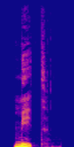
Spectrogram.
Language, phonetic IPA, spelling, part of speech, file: Hungarian, [ˈmit], mit, pronoun, Hu-mit.ogg
- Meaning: 1. accusative singular of mi 2. why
